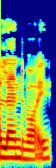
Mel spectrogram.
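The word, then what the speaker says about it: Lendvai: Kannst du das Ungarisch nochmal aussprechen? Weil ich weiß, dass ich nicht der Einzige bin, das falsch ausspricht. – Paul Lendwey, würde ich sagen. Lendwey, ja. Okay,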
